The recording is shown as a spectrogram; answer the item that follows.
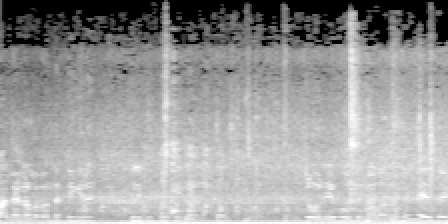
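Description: A woman talking in a steady run of speech, over a continuous low rumble.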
